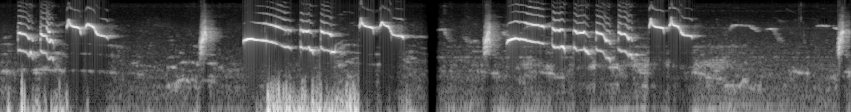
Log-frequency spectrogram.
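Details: Lively Oriental magpie-robin song, described as stirring other magpie-robins to open their tails: repeated bursts of quick, falling whistled phrases mixed with harsh rasping notes and pauses, over a low background rumble that swells briefly.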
